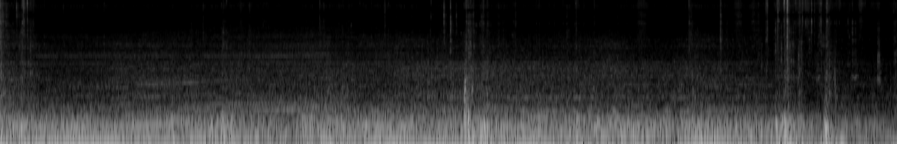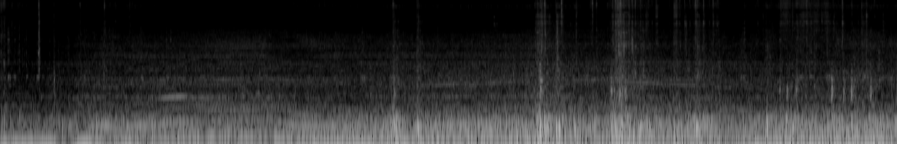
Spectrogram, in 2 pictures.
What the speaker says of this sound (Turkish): Sıra geldi test sürüşüne.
